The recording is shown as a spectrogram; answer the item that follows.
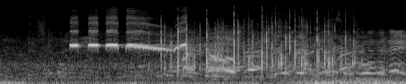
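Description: Referee's whistle blown three short times and then once longer, the long blast sagging slightly in pitch: the full-time whistle ending a rugby match. Shouts and voices from players and onlookers follow.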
